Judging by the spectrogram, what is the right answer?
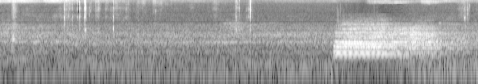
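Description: Approaching CSX diesel locomotive rumbling low, then its air horn sounds one loud chord-like blast of several tones about five seconds in, tapering off after a second or so.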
